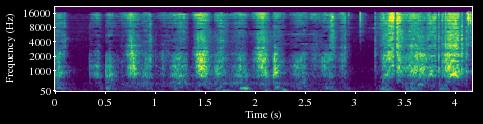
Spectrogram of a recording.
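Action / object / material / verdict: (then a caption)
scrape / framed printed canvas wall sign / canvas / none. Long purple nails scratch and trace the print on a small "But First Coffee" printed canvas stretched on a frame hanging on a wall. Soft, dry rubbing and scratching strokes swell and fade in a steady rhythm, with a brief pause near the three-second mark. The tone is mid-pitched and papery, with little low end.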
